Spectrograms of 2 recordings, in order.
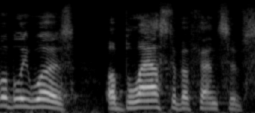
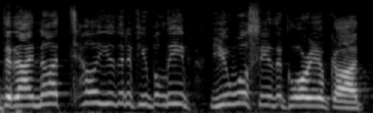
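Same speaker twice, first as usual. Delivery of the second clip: higher-pitched, insistent quoted question; firm, raised-voice reproof from the pulpit; emphatic challenge; 5 semitones higher than usual. Acted. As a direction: press the reminder home with conviction. Preacher quotes Jesus challenging Martha.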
